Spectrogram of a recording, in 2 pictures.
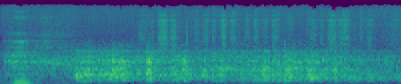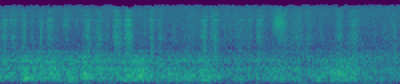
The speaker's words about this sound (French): L'orage frémit, gronde, grince et explose.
